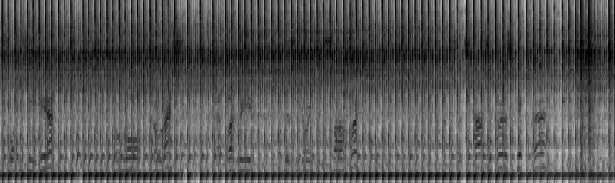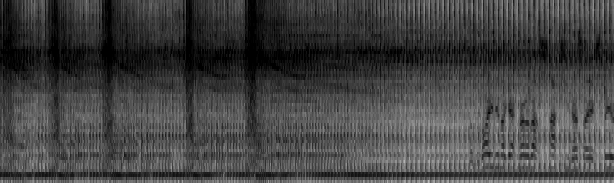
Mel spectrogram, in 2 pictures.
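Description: Triumph Tiger Cub's single-cylinder four-stroke engine idling with a fast, even beat, running with no battery, its electrics fed straight from the alternator through a regulator/rectifier. After about twelve seconds the running smooths out and several sharp clicks are heard over it.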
